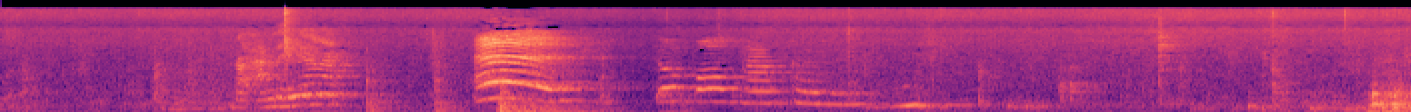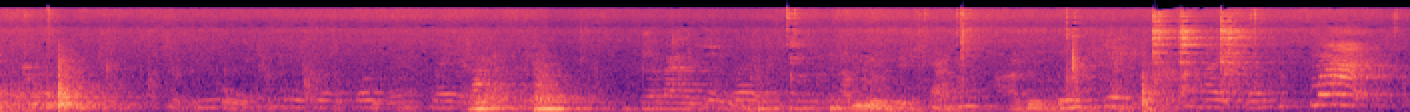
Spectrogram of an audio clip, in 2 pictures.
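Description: Chopsticks clink against a pot.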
